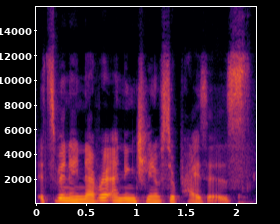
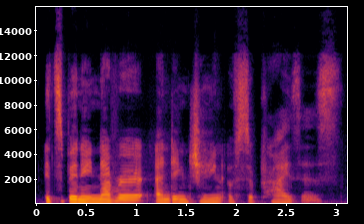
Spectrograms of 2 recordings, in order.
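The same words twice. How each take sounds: First: The voice rises at the end. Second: The voice falls at the end. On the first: The speaker calls it wrong. "Like, don't go up" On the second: The speaker calls it right. "remember to go down"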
